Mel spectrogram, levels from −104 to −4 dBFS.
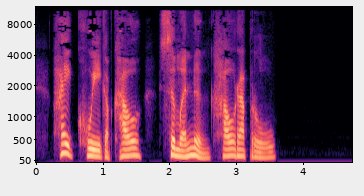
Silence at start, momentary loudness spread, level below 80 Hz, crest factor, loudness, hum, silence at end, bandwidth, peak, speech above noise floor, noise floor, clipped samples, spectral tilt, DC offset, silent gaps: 0.3 s; 12 LU; -60 dBFS; 18 dB; -18 LUFS; none; 1.15 s; 11.5 kHz; -2 dBFS; over 73 dB; under -90 dBFS; under 0.1%; -7 dB/octave; under 0.1%; none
